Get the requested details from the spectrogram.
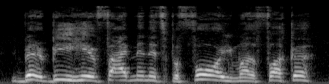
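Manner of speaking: very loud, shrill, horribly fake Italian accent. Joking about a man's wife scolding him, horribly racist Italian accent. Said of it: "that's my horribly racist Italian accent".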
